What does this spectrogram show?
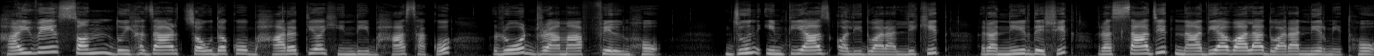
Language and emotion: Nepali, neutral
